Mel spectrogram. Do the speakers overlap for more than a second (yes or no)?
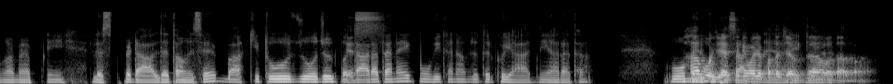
yes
